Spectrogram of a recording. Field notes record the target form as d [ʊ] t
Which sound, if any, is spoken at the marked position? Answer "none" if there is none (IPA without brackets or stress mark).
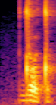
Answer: ʊ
